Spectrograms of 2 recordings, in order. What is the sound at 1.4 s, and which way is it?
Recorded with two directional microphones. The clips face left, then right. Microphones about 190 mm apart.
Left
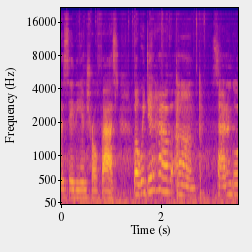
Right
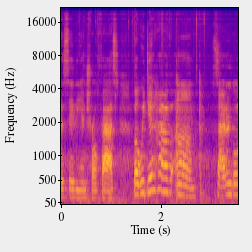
Speech, 40° right (ahead or behind).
